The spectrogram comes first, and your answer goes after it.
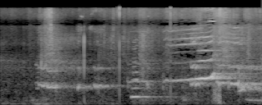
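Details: Three-week-old Alaskan Malamute puppies whimper and squeak in thin, wavering tones.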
